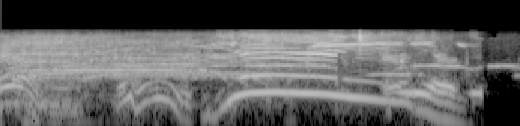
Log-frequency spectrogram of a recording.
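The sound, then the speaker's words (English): A crowd cheers loudly at the start of the All About Wine radio show, with overlapping voices whooping and shouting in rising and falling pitches for about three seconds before cutting off abruptly. “I think that's the same crowd we had last time. It sounded similar.”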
